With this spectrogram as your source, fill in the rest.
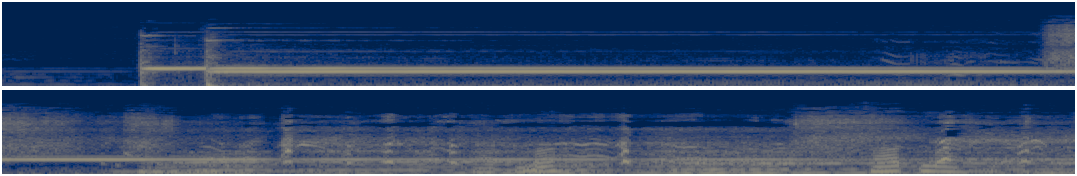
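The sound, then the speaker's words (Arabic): A doorbell rings at an apartment door: one sustained electronic chime tone sounds steadily for several seconds, then louder mixed rustling and clattering noise joins and continues to the end. “هل ندق الجرس؟”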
